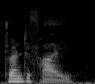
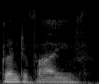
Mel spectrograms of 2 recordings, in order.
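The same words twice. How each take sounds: First: The final v sound is left out. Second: The final v sound is clearly pronounced. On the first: The speaker calls it wrong. "a lot of people in these places pronounce that number as" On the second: The speaker calls it right.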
